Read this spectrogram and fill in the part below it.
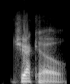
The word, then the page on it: gecko: American English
